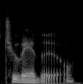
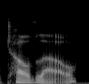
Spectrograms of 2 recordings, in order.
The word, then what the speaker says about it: Tove Lo: saying like, yeah, no, because of the accent from where she's from, that's how it's pronounced. She also doesn't care if people call her Tove Lo, just because that's how it's spelt, right?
